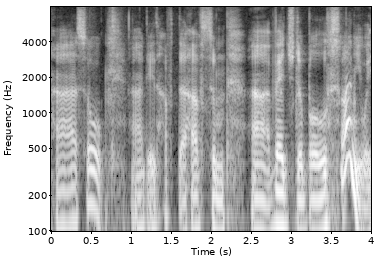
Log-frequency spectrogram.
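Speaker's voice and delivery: normal talking voice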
